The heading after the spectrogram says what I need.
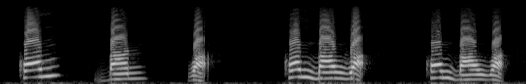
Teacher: close your lips, and it is an M sound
